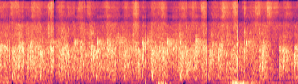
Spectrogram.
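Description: A church congregation bursts into loud, sustained applause, a dense wash of clapping hands from many people filling the hall throughout.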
